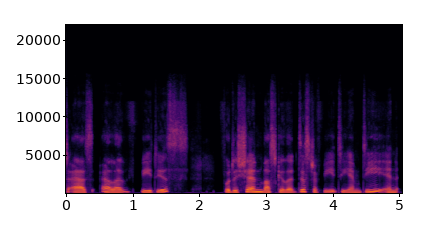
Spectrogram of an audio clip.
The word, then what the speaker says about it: Elevidys: distene Moxy Parov r o KL more easily pronounced as alidis foren muscular distrophy DMD in ambulatory individuals aged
